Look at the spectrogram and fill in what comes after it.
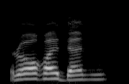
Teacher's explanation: روغدن پورا اظہار ہوگا، کوئی غنہ نہیں ہو رہا یہاں پہ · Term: اظہار حلقی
